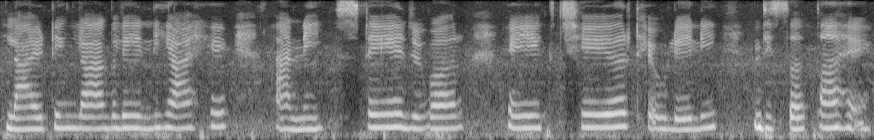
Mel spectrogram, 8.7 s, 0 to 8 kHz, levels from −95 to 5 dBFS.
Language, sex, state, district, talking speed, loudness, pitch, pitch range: Marathi, female, Maharashtra, Gondia, 70 wpm, -15 LUFS, 260 Hz, 250-275 Hz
